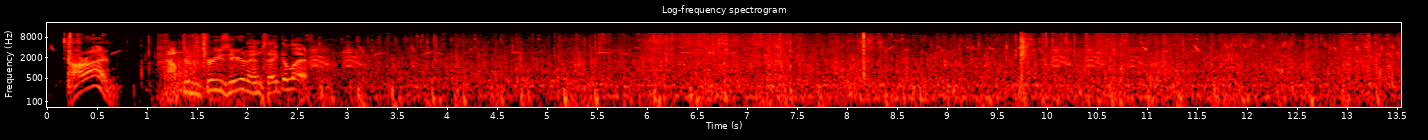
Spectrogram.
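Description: A horse-drawn wagon rumbles and creaks along a dirt track.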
